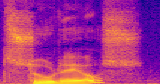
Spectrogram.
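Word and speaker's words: θυρεός: aquí en el griego es una palabra que se pronuncia así sure os te la voy a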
